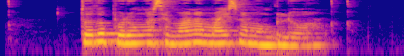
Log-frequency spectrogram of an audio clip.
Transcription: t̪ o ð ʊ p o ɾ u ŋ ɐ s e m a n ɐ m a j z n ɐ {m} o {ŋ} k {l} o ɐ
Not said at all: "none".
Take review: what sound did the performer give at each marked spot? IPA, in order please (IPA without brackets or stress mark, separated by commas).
m, ŋ, l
